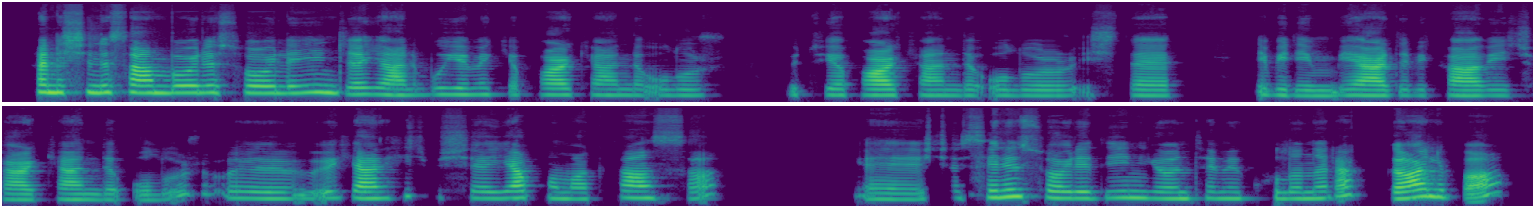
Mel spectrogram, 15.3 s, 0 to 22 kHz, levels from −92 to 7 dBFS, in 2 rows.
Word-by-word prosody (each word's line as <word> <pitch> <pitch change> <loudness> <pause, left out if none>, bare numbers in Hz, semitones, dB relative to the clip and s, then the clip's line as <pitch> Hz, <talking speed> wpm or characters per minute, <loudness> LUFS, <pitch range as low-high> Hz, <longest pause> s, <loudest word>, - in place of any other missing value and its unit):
Hani, 285 -1 +7
şimdi 280 0 +2
sen 270 -1 +6
böyle 275 0 +4
söyleyince, 270 -1 +1
yani, 210 -3 0
bu 225 - -9
yemek 220 0 -6
yaparken 210 -2 -2
de 195 - -11
olur, 195 0 -13 0.4
ütü 210 -1 -13
yaparken 200 -1 0
de 190 - -10
olur, 185 -1 -9
işte, 190 -1 -7 0.4
ne - - -9
bileyim, 185 -2 -6
bir - - -10
yerde 190 0 +3
bir 190 0 -17
kahve 185 -1 +1
içerken 185 0 -2
de 185 -1 -9
olur. 175 - -12 0.2
Eee, 225 +1 -6
yani, 225 0 +6
hiçbir 290 -3 -17
şey 230 -1 -8
yapmamaktansa, 235 - -1 0.7
eee, 195 -6 -9
işte, 240 +4 -17
senin 260 +3 +2
söylediğin 240 -3 -2
yöntemi 220 -1 -5
kullanarak 230 +7 -3
galiba 270 - +6
220 Hz, 145 wpm, -22 LUFS, 195-245 Hz, 0.7 s, Hani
